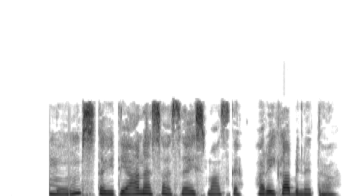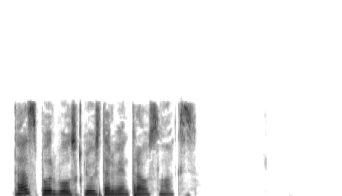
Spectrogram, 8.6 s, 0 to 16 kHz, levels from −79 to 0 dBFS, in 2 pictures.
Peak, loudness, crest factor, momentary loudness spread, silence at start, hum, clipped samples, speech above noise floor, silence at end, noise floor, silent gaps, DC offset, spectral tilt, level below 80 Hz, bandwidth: 0 dBFS; -16 LUFS; 18 dB; 10 LU; 0.6 s; none; under 0.1%; 72 dB; 1.85 s; -88 dBFS; none; under 0.1%; -3.5 dB/octave; -46 dBFS; 8.2 kHz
